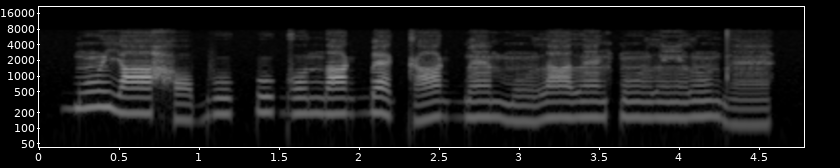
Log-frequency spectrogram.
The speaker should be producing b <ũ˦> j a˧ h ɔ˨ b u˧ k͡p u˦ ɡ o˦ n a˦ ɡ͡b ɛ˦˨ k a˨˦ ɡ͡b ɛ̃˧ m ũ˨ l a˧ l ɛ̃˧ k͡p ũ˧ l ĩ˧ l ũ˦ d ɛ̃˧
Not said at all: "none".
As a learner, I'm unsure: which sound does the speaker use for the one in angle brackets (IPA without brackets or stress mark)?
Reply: ũ˦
